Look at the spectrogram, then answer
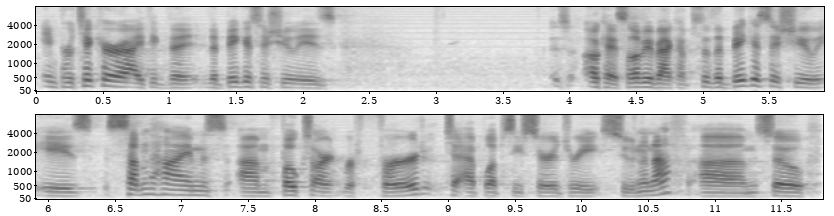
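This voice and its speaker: Man in his thirties presenting research, bright halting voice, echoey hall with faint noise. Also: mid-range voice. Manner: halting, filler-heavy, restarts mid-thought. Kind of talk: conference talk with Q&A.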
